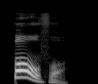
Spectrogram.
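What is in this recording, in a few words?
"报复", Chinese; HSK6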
